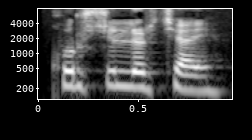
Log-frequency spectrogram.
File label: "qurshela", Archi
